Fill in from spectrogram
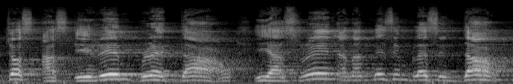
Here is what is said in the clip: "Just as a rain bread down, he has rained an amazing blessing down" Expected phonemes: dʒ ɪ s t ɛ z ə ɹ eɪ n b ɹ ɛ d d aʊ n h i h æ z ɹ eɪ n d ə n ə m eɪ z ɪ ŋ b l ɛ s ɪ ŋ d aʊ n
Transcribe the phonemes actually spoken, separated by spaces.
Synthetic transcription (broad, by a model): dʒ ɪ s t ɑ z ə ɹ eɪ n b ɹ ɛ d d aʊ n h i h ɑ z ɹ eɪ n ə n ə m eɪ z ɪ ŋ b l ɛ s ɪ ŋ d aʊ n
